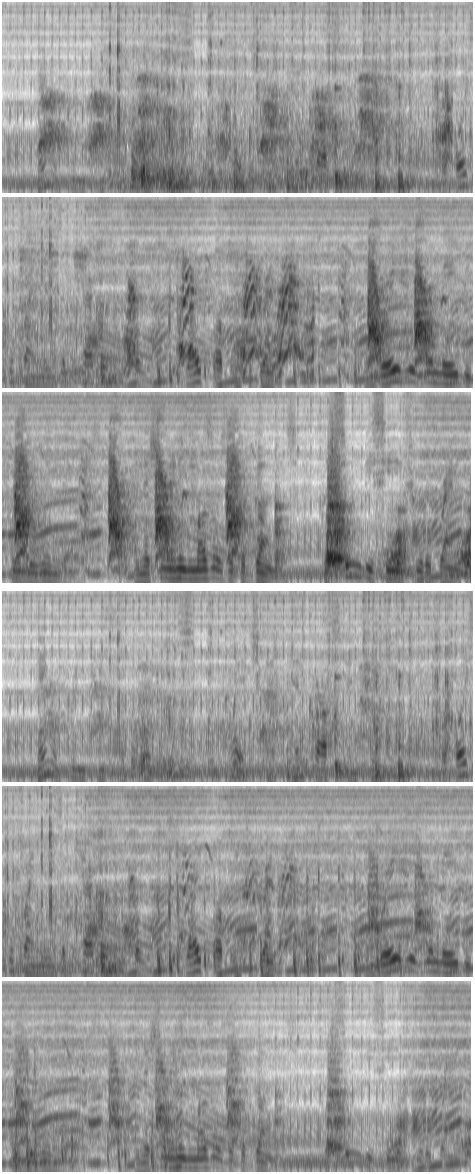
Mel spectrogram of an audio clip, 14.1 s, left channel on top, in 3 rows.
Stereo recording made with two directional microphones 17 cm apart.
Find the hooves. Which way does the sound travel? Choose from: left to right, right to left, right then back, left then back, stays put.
left to right.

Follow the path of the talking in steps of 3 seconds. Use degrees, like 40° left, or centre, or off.
30° right, 20° right, centre, 30° left, 60° left.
